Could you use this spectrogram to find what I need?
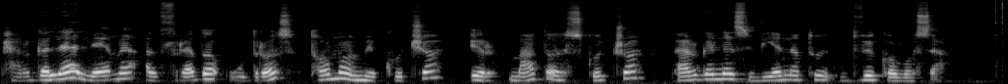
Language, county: Lithuanian, Vilnius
